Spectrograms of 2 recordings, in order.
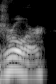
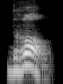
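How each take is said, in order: First: The name sounds like the English word drawer. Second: The name sounds closer to the English word droll. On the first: The speaker calls it wrong. "the correct pronunciation is not drawer" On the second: The speaker calls it right. "it's drôle"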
